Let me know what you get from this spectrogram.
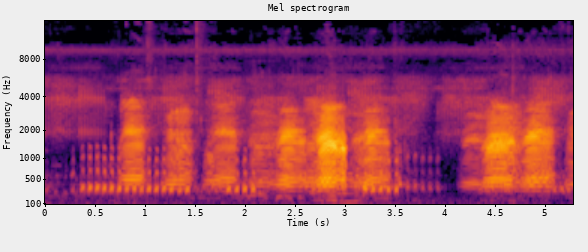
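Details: Bright yellow Indian bullfrogs calling outdoors: a run of loud, rasping, harmonic croaks about every half second, a short pause, then more bursts, with overlapping callers forming a dense chorus.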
